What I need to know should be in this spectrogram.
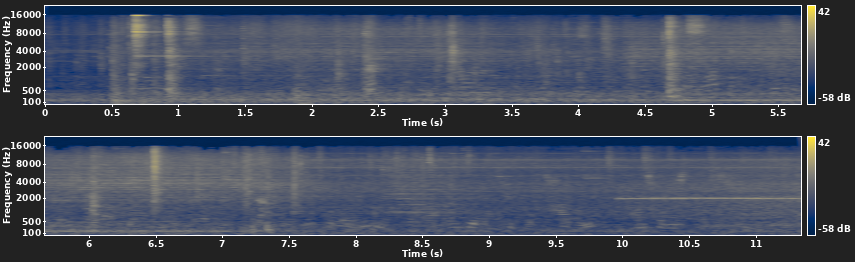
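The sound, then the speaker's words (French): Tram ride ambience: a steady rumbling rail hum with a sustained low motor tone midway, scattered knocks and clatters of doors and fittings, and a high electronic beep holding near the end. “Pour notre deuxième reportage, on prend le tram, direction le Verger Fleury.”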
